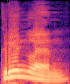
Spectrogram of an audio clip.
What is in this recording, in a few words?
"greenland", id; gcompris-data; geography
